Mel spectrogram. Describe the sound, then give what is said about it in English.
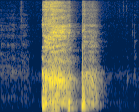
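Two harsh coughs from a person, a longer rough burst followed quickly by a shorter one, then silence. “Goddamn, as I cough.”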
